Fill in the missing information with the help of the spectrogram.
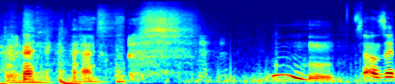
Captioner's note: laughing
